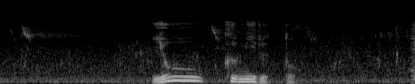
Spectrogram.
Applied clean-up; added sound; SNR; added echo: none; none; none; none.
